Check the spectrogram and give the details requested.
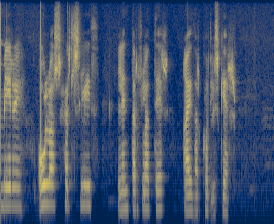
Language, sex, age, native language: Icelandic, female, 40-49, Icelandic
